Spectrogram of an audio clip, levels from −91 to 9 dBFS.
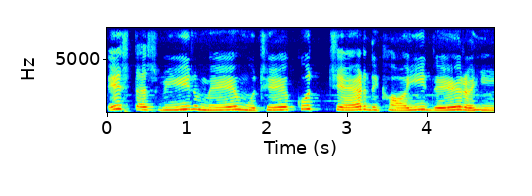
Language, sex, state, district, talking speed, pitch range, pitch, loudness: Hindi, female, Madhya Pradesh, Katni, 110 wpm, 235-275 Hz, 255 Hz, -15 LUFS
